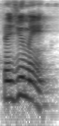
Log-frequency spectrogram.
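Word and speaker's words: résumé: It's a resume, okay, should not use resume. Resume means restart. If we start anything again, we can use resume. So resume is the correct pronunciation for applying for any job.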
